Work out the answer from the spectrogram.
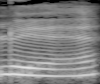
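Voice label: "lüe", third tone, pinyin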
